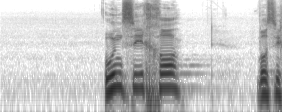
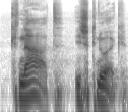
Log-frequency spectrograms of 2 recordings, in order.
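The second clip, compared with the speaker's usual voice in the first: leiser Zuspruch; 6 semitones lower, 5 dB quieter than usual. Acted. Zuspruch an die Zuhörer.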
